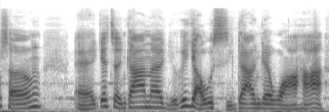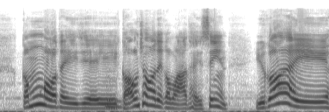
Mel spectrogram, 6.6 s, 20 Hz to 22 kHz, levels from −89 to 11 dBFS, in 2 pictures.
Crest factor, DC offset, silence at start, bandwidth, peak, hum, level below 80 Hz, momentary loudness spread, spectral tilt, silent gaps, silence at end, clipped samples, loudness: 14 dB; under 0.1%; 0 s; 16 kHz; -4 dBFS; none; -40 dBFS; 8 LU; -4.5 dB/octave; none; 0 s; under 0.1%; -18 LUFS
